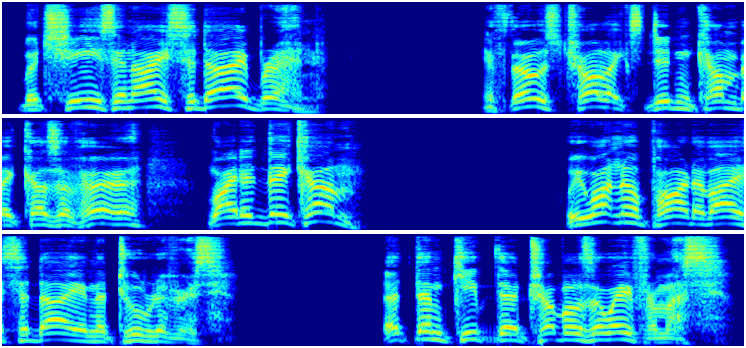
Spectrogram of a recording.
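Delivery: high-pitched, agitated plea; worked-up, desperate protest; urgent pleading. A narrator's reading. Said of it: "he went on in a pleading tone".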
